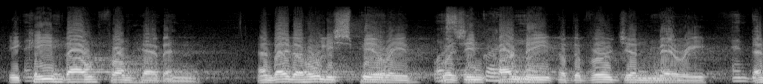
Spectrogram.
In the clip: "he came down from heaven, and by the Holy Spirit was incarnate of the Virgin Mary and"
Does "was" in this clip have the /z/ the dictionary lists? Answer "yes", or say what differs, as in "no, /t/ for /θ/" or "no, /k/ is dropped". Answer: yes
